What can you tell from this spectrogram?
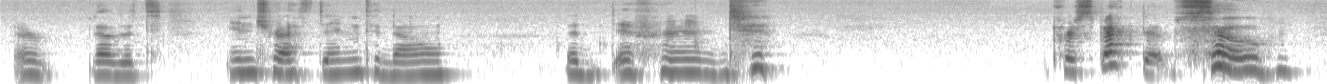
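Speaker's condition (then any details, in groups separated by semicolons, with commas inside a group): Triplegic cerebral palsy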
